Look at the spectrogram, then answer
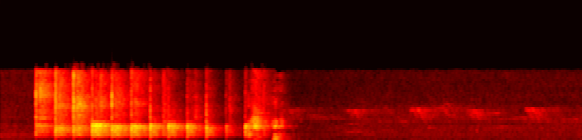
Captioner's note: applause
